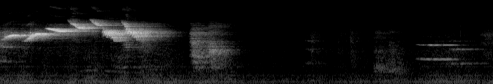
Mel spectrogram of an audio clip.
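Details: Yellow-bellied seedeater (papa-capim) song getting into order: a fast run of bright, rising and falling chirped notes for under two seconds, one brief buzzy burst, then quiet with a few faint thin whistles.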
